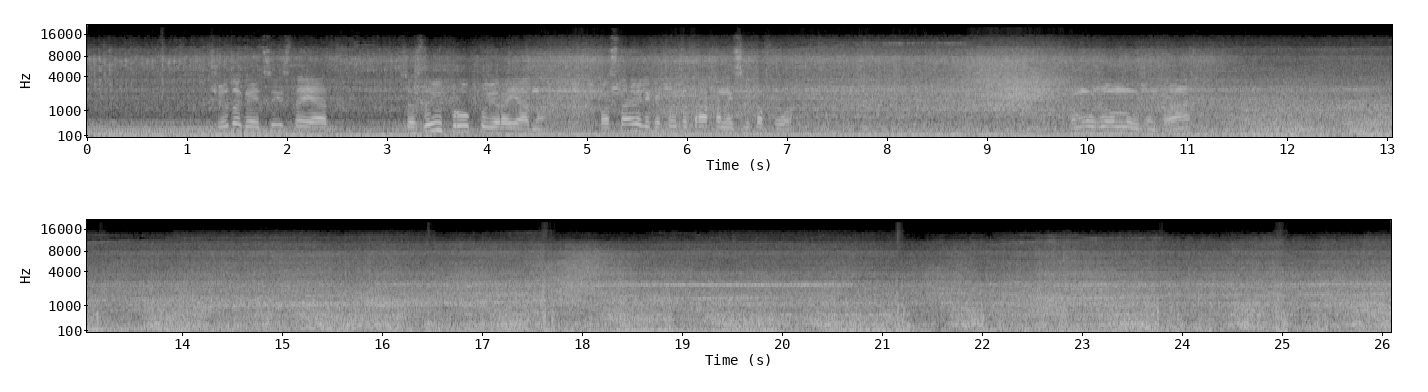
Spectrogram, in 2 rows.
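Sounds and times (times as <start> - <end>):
scooter engine rumbling: 0.0 - 26.0
wind buffeting microphone: 6.8 - 26.0.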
